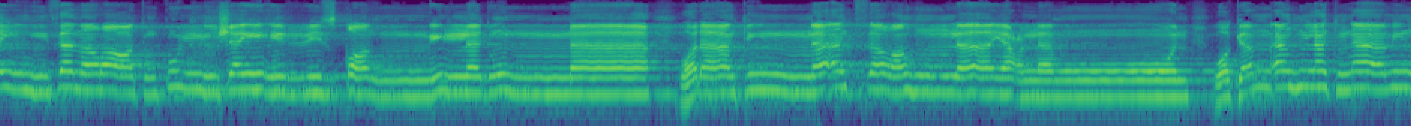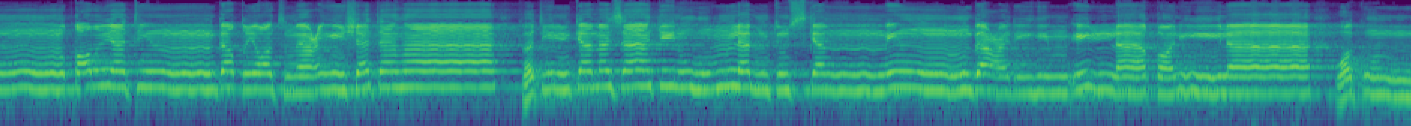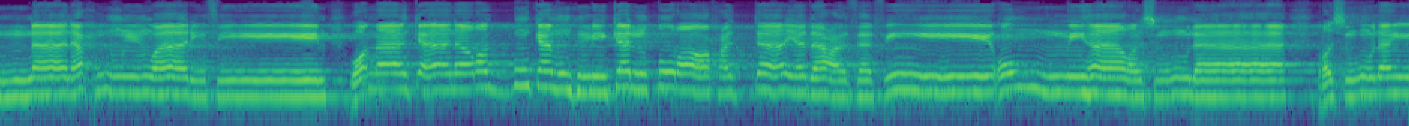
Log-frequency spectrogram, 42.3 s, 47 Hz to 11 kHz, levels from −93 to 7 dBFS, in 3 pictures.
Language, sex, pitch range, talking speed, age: Arabic, male, 195-230 Hz, 50 wpm, 20-39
